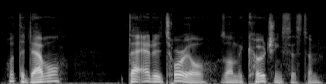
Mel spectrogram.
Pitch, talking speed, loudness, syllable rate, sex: 110 Hz, 165 wpm, -20 LUFS, 6.1 syllables/s, male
